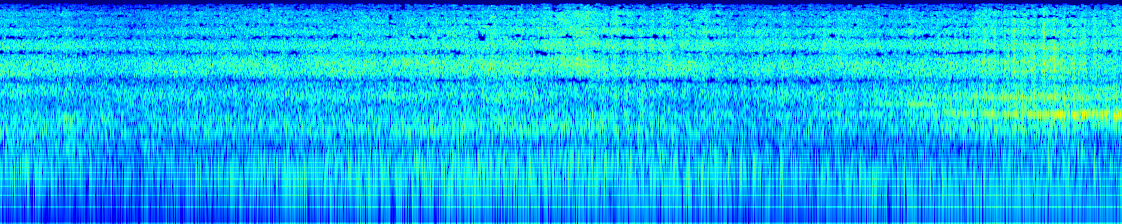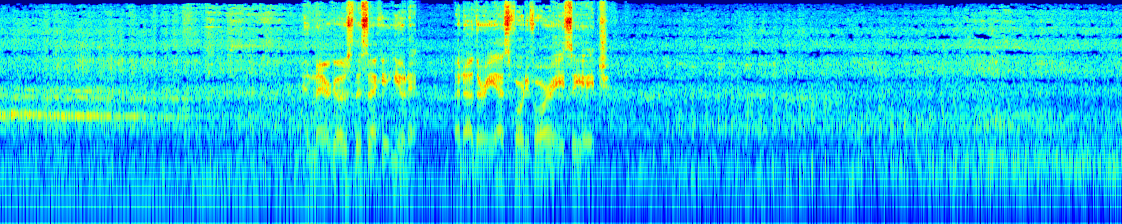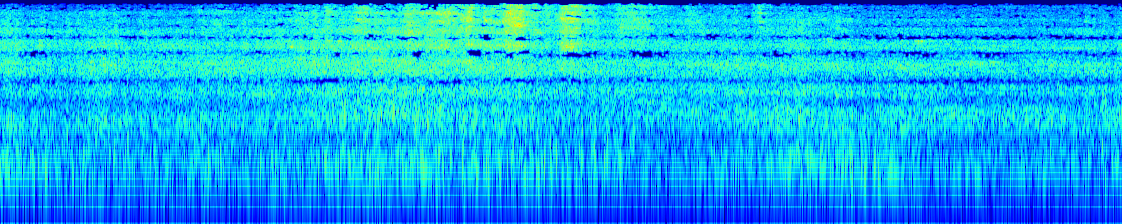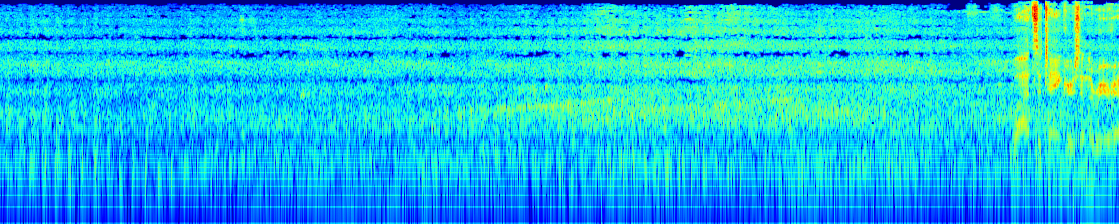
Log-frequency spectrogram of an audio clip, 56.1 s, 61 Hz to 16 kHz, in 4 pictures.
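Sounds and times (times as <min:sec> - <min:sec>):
train wheels rumbling on rail: 0:00.0 - 0:56.0
rising whine: 0:09.8 - 0:21.1.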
